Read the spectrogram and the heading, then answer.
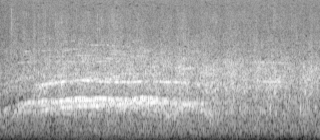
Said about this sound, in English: How many, clap your hands if you're single.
